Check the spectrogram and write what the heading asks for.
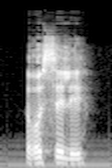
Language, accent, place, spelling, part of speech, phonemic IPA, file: French, France, Lyon, recéler, verb, /ʁə.se.le/, LL-Q150 (fra)-recéler.wav
- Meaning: alternative form of receler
